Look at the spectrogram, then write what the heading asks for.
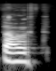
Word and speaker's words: Thoth: And if you're in meditation and you start talking to Thoth or Thoth, both are correct because everybody pronounces it differently.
